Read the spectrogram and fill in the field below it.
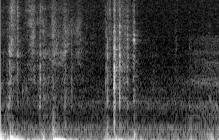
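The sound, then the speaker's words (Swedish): A few light taps and a soft papery flick as a small Trivial Pursuit card is handled and turned over, quiet and brief, with no voices. “Så vi ska se vad det står på TP-kortet. Jag vänder på det.”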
